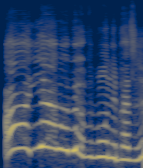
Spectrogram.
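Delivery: fast, chirpy mock cheer; mock perky voice. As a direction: sound fake-cheerful about mornings. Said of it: "I wouldn't say".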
